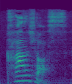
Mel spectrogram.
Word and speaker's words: conscious: 첫 번째 단어야 한번 읽어 보실래요 우리 친구들 conscious 어떤 경상도 친구가이 친구를 이거 일단 빼고 나서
